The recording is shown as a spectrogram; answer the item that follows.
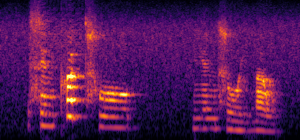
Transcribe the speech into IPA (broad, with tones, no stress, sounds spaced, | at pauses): s ɪ˨ ŋ pʰ ɵ˥ t̚ t͡sʰ uː˨ | j ɪ˨ ŋ s uː˨˩ j n̪ ɐ˨˩ w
